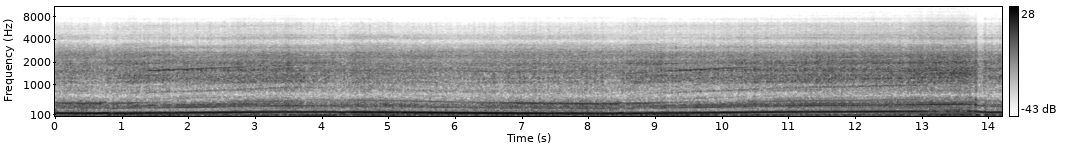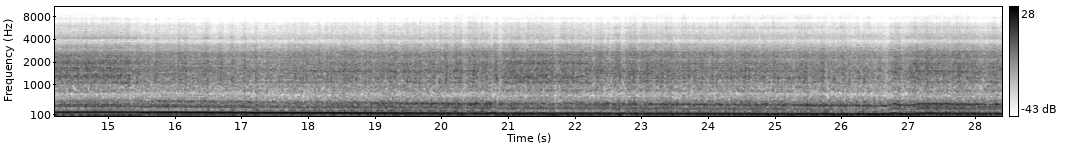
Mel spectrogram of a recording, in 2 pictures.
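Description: Motorcycle engine running on the move, heard from the bike itself, its pitch slowly rising and falling with the throttle. It climbs and then drops suddenly about halfway through, with a steady rush of wind and road noise underneath.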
